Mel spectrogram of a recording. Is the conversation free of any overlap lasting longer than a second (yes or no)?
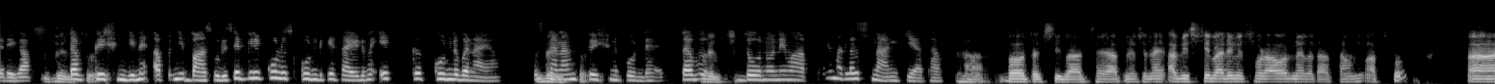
yes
